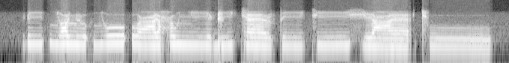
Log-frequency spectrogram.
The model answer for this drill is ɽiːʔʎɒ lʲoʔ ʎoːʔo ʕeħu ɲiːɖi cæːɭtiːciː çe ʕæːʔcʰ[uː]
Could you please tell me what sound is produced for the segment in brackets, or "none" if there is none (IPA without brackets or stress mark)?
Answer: uː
